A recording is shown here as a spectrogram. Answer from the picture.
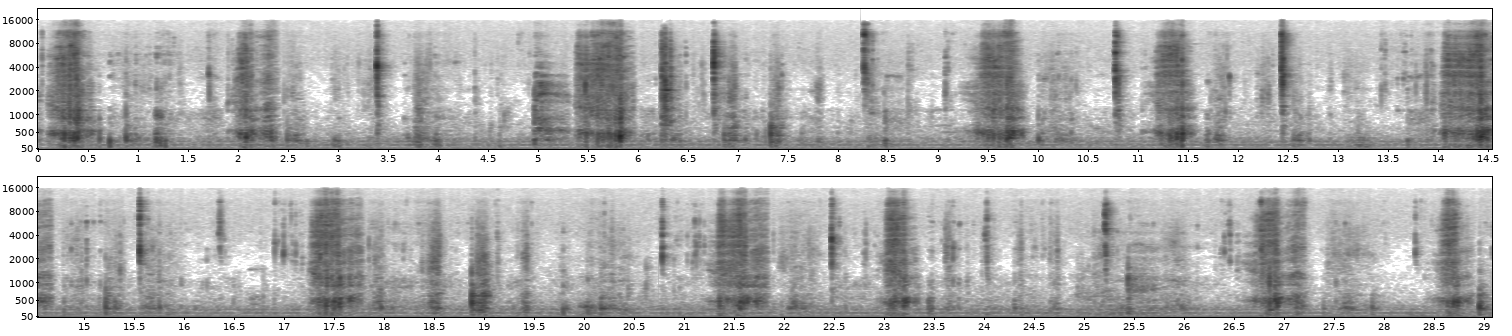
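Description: Close-miked eating: a person chewing mouthfuls of canned sardines and rice in irregular noisy bursts, with sharp clicks and taps from the spoon in between.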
